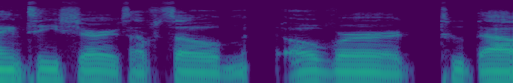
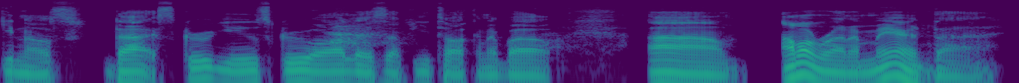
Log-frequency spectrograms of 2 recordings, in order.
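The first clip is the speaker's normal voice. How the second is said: ordinary talk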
